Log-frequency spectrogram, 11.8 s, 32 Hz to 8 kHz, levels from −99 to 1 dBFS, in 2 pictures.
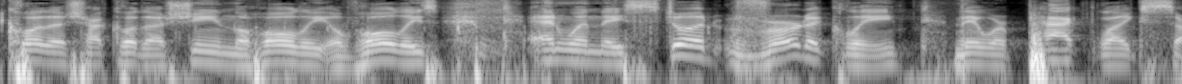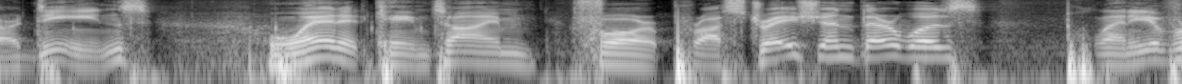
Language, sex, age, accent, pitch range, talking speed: English, male, 40-59, American, 120-150 Hz, 130 wpm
